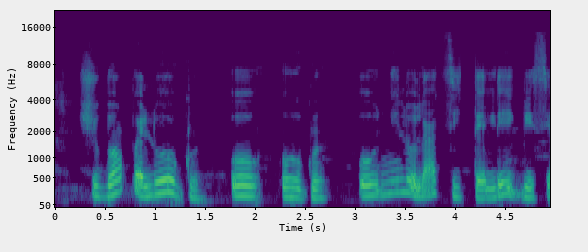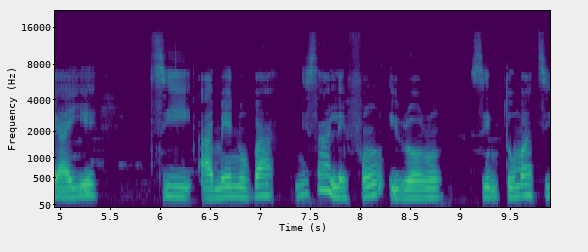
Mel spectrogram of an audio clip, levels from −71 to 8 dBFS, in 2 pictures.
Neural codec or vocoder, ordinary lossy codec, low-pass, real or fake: none; AAC, 96 kbps; 14.4 kHz; real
